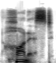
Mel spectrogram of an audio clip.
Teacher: That H is completely silent. You just start right on the O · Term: silent H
